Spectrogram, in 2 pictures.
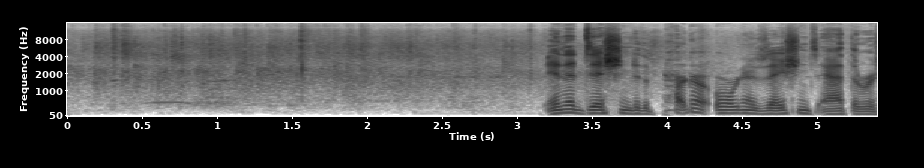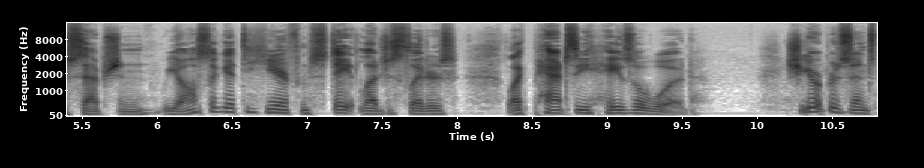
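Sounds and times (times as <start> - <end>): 
crowd applause at a reception: 0.0 - 4.0
speech: 3.2 - 10.7.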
